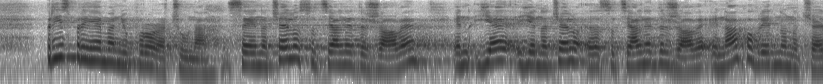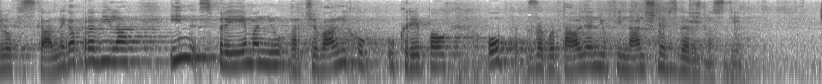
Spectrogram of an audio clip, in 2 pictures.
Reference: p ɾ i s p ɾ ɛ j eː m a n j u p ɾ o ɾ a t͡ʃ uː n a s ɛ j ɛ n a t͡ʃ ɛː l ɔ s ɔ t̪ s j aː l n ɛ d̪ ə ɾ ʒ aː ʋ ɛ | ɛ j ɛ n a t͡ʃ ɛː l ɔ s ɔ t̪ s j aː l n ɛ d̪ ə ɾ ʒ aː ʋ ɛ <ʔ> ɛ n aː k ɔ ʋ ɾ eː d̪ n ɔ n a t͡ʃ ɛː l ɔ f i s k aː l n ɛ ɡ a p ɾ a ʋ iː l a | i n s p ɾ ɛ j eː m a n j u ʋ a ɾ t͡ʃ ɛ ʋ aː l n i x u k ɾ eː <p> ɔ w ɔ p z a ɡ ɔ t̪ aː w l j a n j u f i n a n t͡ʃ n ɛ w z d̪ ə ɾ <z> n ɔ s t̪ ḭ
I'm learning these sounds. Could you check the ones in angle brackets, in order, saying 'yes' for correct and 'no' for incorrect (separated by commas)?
yes, yes, no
